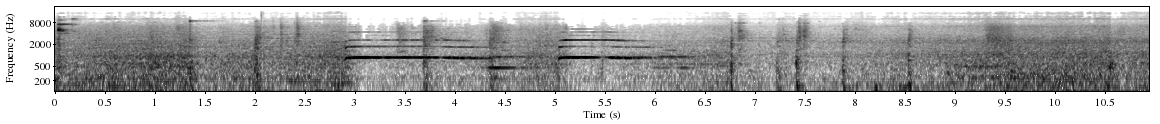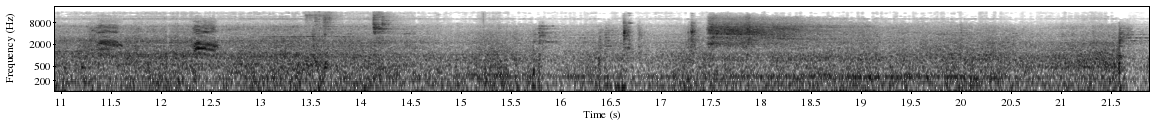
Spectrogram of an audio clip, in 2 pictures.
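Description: Two blasts of a train horn about three and five seconds in, each about a second long, over the steady rumble and clatter of the Shatabdi Express coaches rolling over station points and rail joints as the train leaves the station.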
